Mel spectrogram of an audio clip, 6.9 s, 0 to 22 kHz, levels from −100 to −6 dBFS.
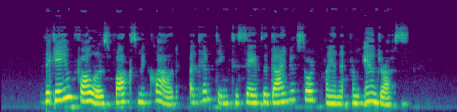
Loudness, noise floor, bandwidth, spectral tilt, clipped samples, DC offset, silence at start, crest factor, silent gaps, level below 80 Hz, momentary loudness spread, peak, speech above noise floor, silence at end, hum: -16 LUFS; -65 dBFS; 8.6 kHz; -6 dB/octave; under 0.1%; under 0.1%; 0.7 s; 14 dB; none; -64 dBFS; 12 LU; -2 dBFS; 49 dB; 0.75 s; none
